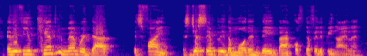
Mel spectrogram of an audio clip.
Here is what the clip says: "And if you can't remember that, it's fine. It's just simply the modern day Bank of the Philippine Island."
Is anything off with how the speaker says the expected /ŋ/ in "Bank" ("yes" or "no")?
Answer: yes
